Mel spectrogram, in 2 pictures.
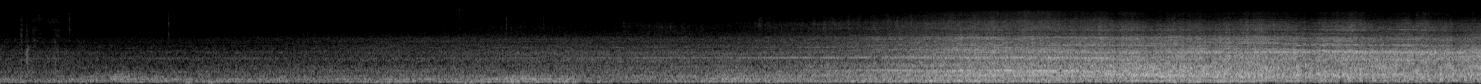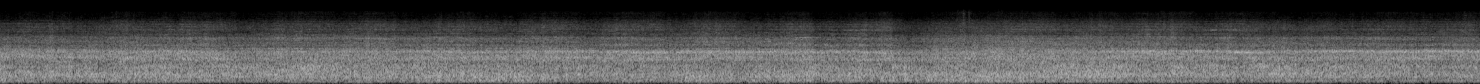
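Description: Long intermodal freight train approaching and passing close by: its rumble grows over the first ten seconds, then the wagons roll past in a loud, steady clatter with a faint high ringing over it.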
